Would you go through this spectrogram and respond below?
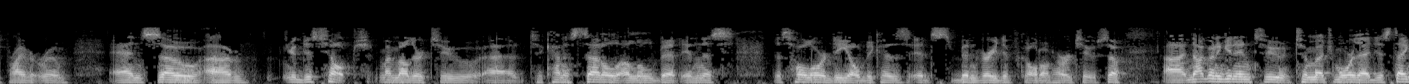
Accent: the South, United States; But, I grew up in the South, and I grew up in a very prejudiced area, and I got through that.

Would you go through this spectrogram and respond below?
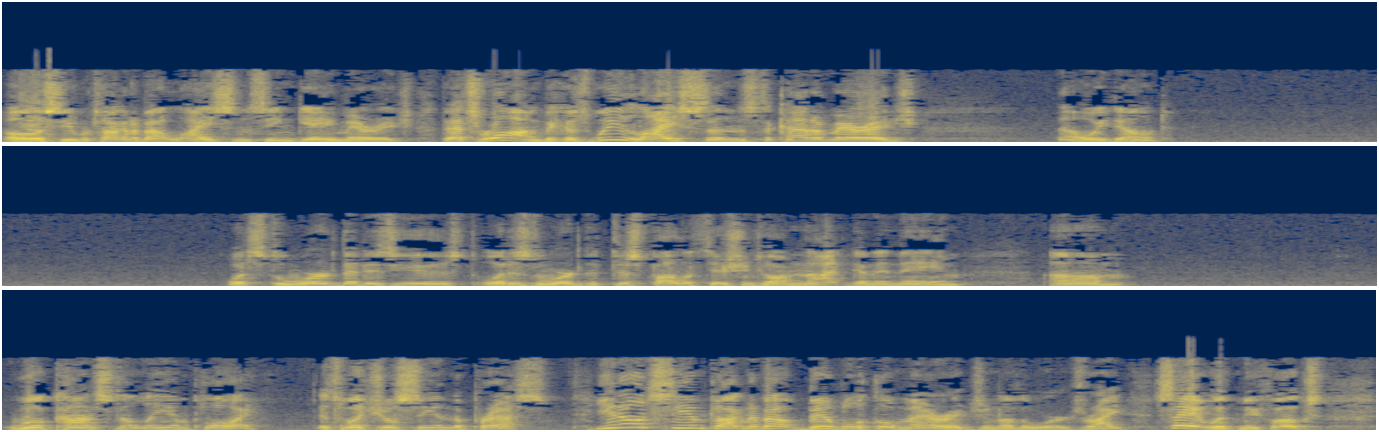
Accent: Missouri, United States; accent: Southern; because I come from Missouri, where we speak Southern

